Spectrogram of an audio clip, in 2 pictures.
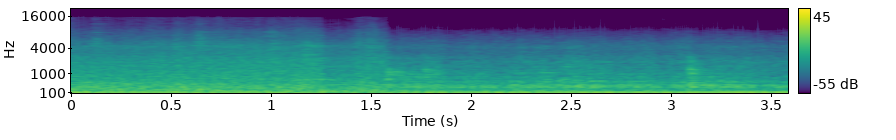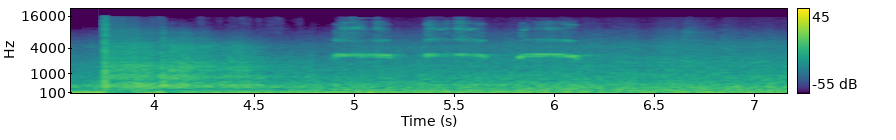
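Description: Wind and a steady low shipboard rumble, then a single sharp crack a little past halfway through, the line-throwing rifle firing a messenger line across to the replenishment tanker. Three short high beeps follow in quick succession.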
